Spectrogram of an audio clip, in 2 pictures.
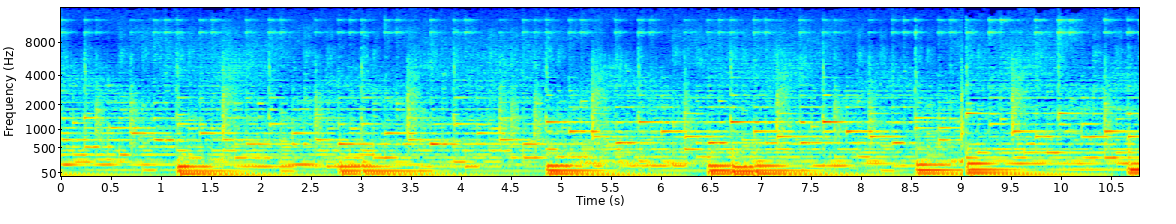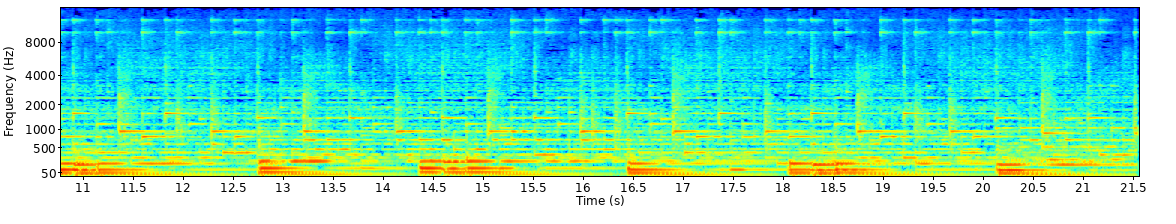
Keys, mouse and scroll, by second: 0.0 shift+click, 3.0 middle click, 3.8 shift+middle click, 5.0 shift+z, 6.5 click, 8.4 click, 9.5 click, 10.4 ctrl+middle click, 10.8 ctrl+middle click, 11.2 click, 11.5 Tab, 11.8 ctrl+middle click, 12.6 ctrl+middle click, 12.9 shift+middle click, 13.2-14.8 ctrl+middle drag, 14.8 click, 16.2 click, 17.5 click, 18.3 scroll down 1, 19.5 click, 21.0 3.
